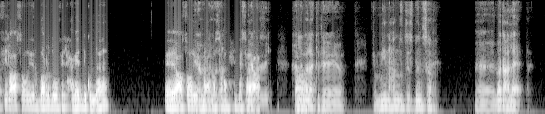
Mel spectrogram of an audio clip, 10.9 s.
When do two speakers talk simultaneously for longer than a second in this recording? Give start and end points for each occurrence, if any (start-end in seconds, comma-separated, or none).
3.8-5.2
